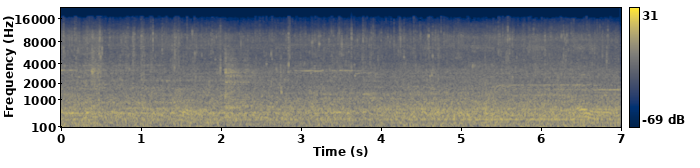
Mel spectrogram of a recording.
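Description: Live-steam model sternwheeler steamboat running full ahead, its steam engine and stern paddle wheel turning and churning the water in a steady mechanical, watery noise.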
